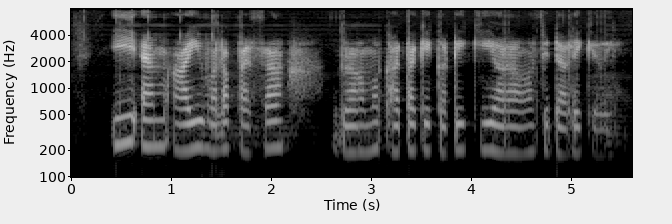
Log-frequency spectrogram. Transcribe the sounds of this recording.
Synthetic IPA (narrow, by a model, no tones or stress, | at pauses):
iːɛmaːiʋaːlapɛːsaɡɾaːmkʰaːt̪akekəʈikiaːɾaːʋãseɖaːlekeɦoiː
